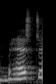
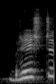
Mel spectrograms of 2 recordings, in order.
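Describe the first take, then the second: First: भ्रष्ट said with "ra", as "bhrasht"; correct pronunciation. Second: भ्रष्ट said with "ri", as "bhrisht"; wrong pronunciation. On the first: Teacher giving students the right form, भ्रष्ट as "bhrasht". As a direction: keep a short a after the r in भ्रष्ट. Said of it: "शब्द सही है". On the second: Teacher showing students the error, भ्रष्ट mispronounced "bhrisht". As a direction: put an i after the r in भ्रष्ट: "bhrisht". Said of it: "शब्द गलत है". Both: Shown as a demonstration.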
